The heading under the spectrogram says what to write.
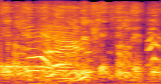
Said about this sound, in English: The dog's really excited.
